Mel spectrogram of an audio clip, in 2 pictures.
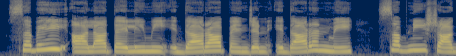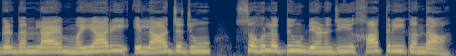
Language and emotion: Sindhi, neutral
